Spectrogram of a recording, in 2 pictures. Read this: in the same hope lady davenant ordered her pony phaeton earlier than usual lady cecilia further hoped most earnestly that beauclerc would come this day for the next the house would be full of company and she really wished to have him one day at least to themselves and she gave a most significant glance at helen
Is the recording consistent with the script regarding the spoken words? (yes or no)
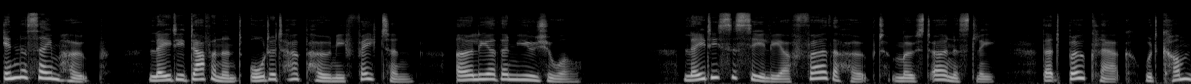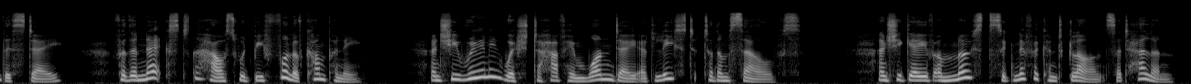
yes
